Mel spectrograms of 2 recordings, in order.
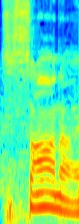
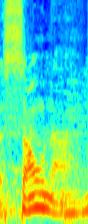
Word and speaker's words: sauna: Yeah, it's not sauna. It's a sauna. You know, that's the correct pronunciation, you know, from Finland, you know.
